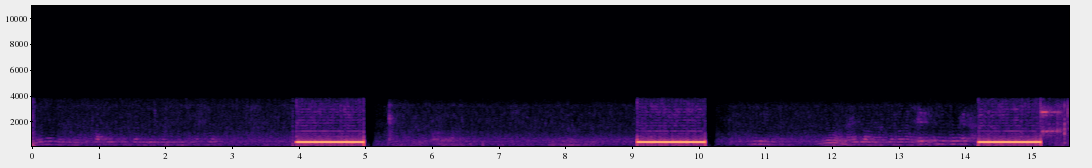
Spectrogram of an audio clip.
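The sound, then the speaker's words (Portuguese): Telephone tone after a dropped call: three long, steady, mid-pitched beeps spaced about five seconds apart, with faint talk and background murmur in the gaps between them. “Alô? Alô? Oi, a ligação caiu.”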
